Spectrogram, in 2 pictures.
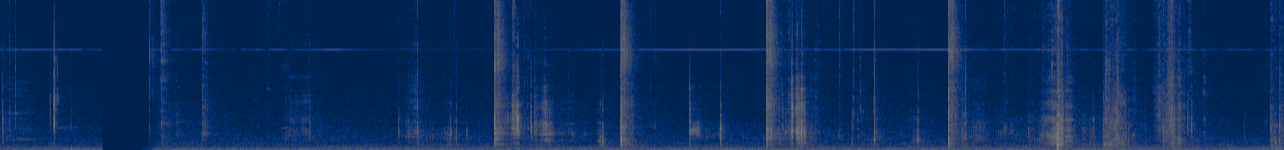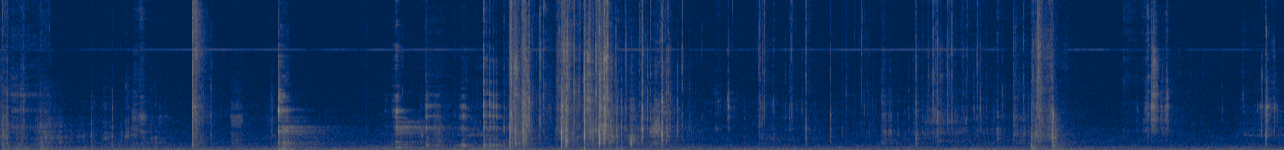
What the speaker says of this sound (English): Now let's cut the figure loose.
